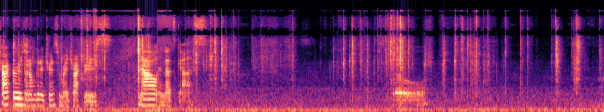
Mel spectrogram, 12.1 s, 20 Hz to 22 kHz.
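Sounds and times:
plastic and paper handled on desk: 0.2s - 12.0s.

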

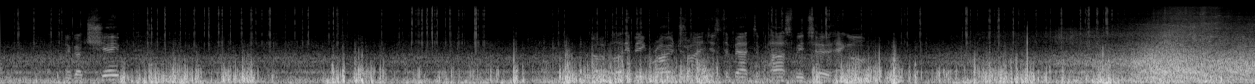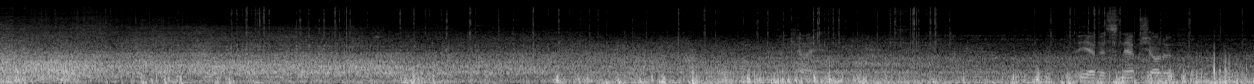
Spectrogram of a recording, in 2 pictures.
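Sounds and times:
wind rumble on microphone: 0.0s - 25.0s
truck passing close by: 9.4s - 23.0s.

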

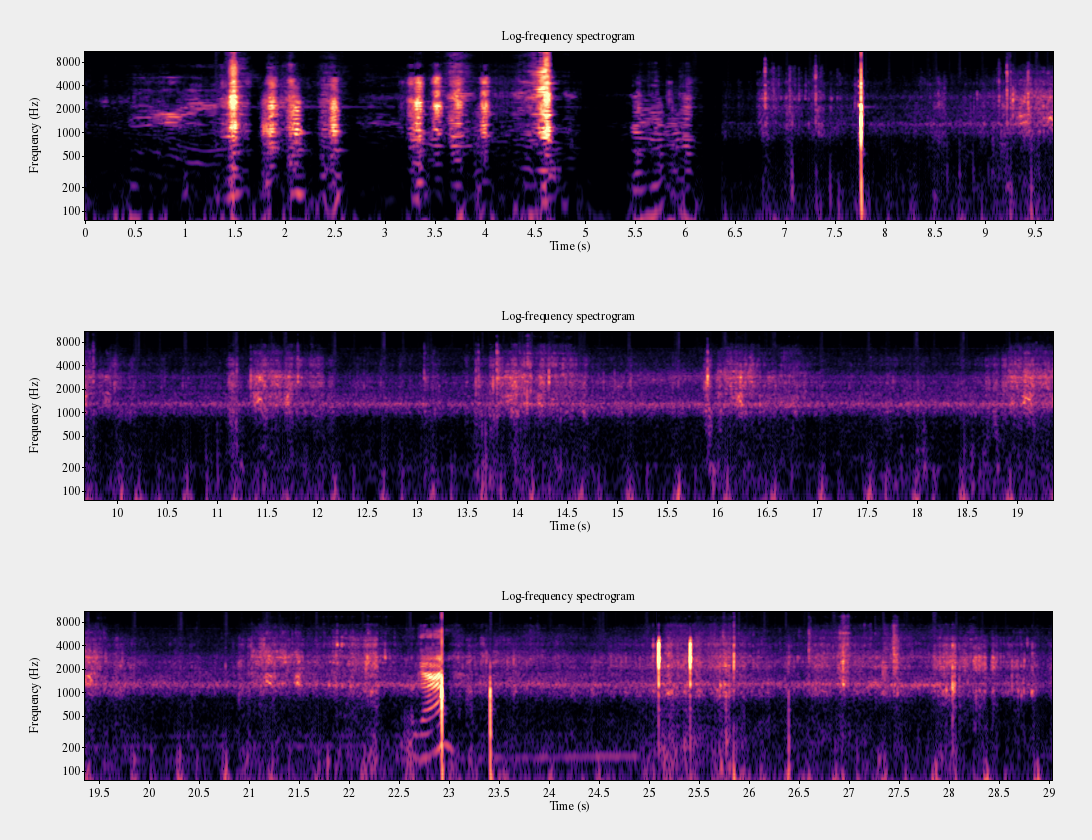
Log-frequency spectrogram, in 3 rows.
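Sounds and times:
handling rumble: 0.0s - 29.0s
wind on microphone: 0.0s - 29.0s.

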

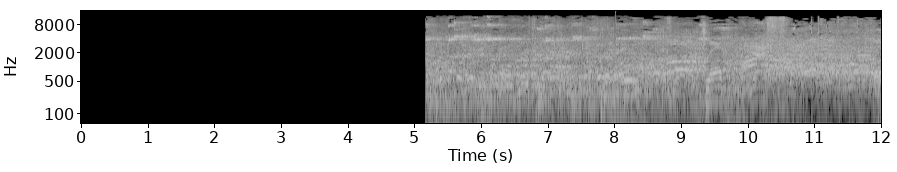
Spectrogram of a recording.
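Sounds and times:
voices echoing in gym: 5.2s - 12.0s.

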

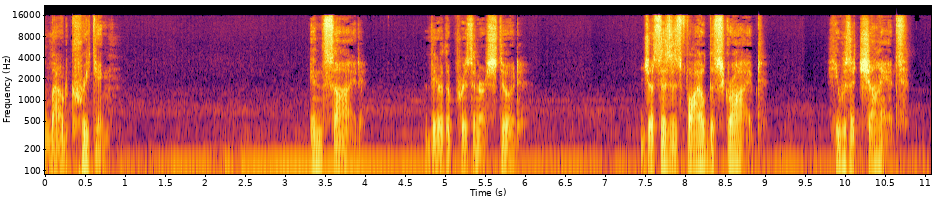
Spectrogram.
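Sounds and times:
low rumbling drone: 0.0s - 11.0s.

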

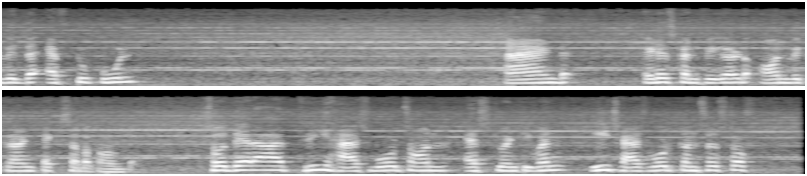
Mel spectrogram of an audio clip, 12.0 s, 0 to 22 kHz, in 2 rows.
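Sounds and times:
cooling fans rushing hum: 0.0s - 12.0s
fixed whining tones: 0.0s - 12.0s.

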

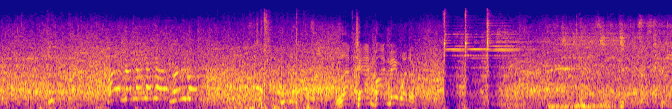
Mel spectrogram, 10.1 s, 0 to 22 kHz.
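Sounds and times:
arena crowd noise: 0.0s - 10.0s
boxing ring bell ringing: 6.6s - 7.9s.

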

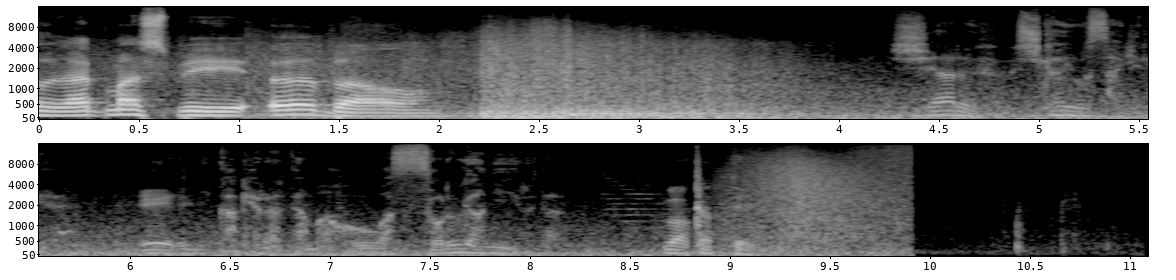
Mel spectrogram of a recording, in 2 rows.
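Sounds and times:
low rumbling blast effect: 0.8s - 9.6s.

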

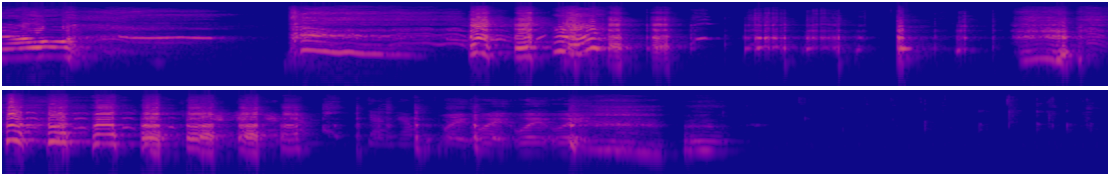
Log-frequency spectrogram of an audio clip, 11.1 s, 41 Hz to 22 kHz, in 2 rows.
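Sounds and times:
man and woman laughing: 0.4s - 8.7s.

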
